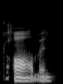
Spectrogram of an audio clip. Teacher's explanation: americans usually don't pronounce the l in almond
